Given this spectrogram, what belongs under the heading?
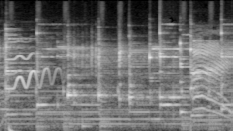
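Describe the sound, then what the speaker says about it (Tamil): A phone alarm ringtone plays a bright, busy melody of chiming tones, dings and warbling synth notes, loud and close, with no voices over it. "வாழ்க்கையிலே இந்த ரிங்டோன் தாங்க பயங்கர ஸ்ட்ரெஸ்ஃபுல்"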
